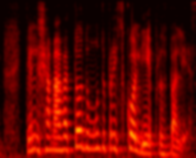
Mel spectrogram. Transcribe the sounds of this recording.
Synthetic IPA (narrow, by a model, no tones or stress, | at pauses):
ẽt̪ɐ̃w̃elɪʃamavɐt̪od̪ʊmũnd̪ʊpɾɐɪskoʎepɾʊzbalḛs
